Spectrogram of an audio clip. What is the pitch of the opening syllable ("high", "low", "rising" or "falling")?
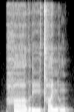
high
